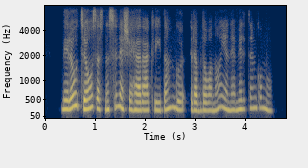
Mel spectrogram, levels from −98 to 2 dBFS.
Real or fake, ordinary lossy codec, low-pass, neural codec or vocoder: fake; Opus, 16 kbps; 7.2 kHz; codec, 24 kHz, 0.5 kbps, DualCodec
